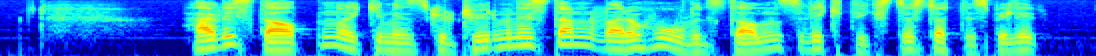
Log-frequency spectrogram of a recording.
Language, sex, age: Norwegian, male, 37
